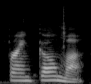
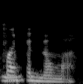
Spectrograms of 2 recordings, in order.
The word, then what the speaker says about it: Frankoma: I call it Frank because I have to concentrate when I say Frankoma. I want to call it Frankenoma. I have a really bad habit of adding extra syllables.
